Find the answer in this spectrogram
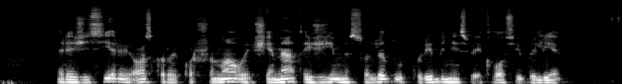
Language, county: Lithuanian, Marijampolė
